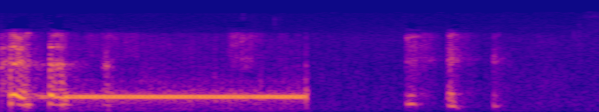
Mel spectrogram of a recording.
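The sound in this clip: A telephone dial tone hums steadily for about a second and a half while a call is placed, with a few clicks at its start, then three short bursts after a brief silence.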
